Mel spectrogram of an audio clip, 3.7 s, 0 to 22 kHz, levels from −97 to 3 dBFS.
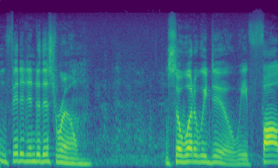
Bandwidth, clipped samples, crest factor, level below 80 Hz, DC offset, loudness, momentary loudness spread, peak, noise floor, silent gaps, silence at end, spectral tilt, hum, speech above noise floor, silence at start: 15 kHz; under 0.1%; 18 dB; -62 dBFS; under 0.1%; -17 LUFS; 11 LU; 0 dBFS; -40 dBFS; none; 0 s; -4.5 dB/octave; none; 24 dB; 0 s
